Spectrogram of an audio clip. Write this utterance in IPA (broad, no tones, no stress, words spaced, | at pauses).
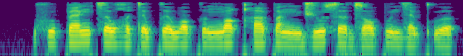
xʷɤpæŋ t͡sɤwʁøtəwkə wɔkɤŋɔ qʰɛ paŋnd͡ʒu sɤd͡zɔ punzækʷʼɤ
